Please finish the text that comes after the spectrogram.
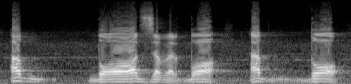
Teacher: ضاد کو بھی آپ نے موٹا کر کے پر کر کے پڑھنا ہوتا ہے۔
